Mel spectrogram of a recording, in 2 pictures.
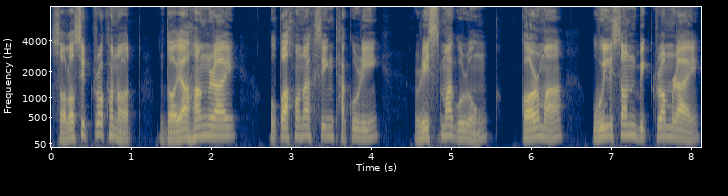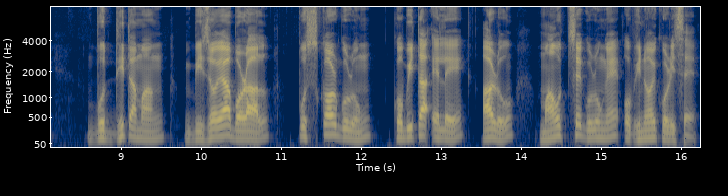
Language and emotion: Assamese, neutral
